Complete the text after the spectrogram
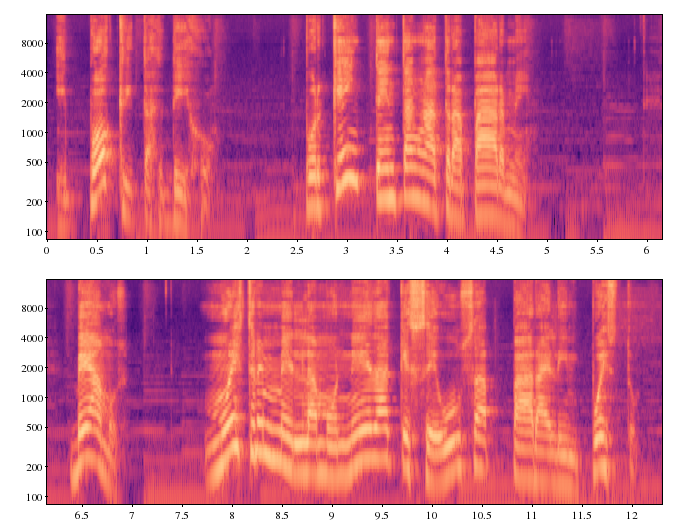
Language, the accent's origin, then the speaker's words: Spanish; Venezuela; en nuestro caso somos venezolanos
